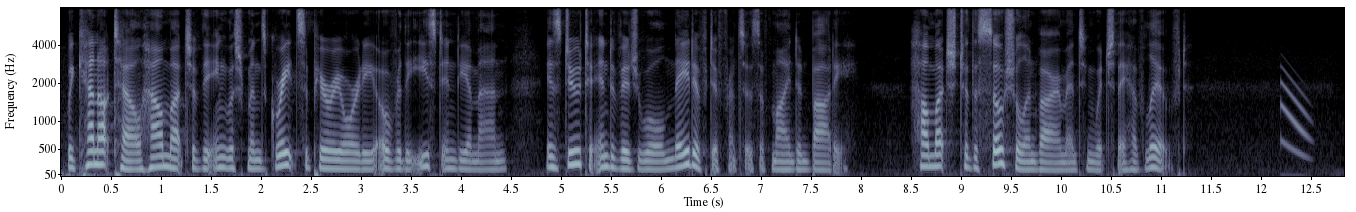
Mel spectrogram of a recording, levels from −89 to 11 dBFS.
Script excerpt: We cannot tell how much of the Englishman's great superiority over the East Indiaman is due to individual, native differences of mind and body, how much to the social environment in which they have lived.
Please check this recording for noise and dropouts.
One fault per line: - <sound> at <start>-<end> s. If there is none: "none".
- chirp at 12.2-12.6 s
